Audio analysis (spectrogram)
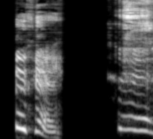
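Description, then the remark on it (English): A drawn-out, voiced yawn, rising and sliding in pitch, followed after a brief pause by a second groaning, breathy exhale. “I thought you were mocking me because I yawn.”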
